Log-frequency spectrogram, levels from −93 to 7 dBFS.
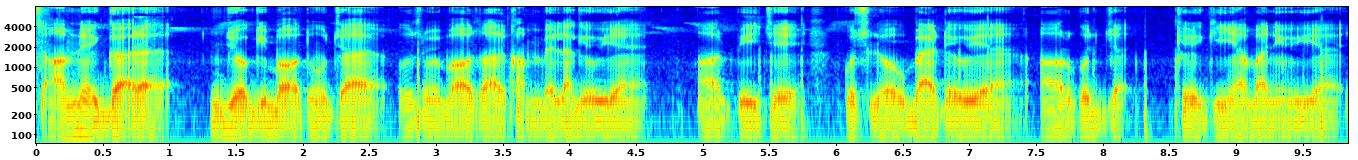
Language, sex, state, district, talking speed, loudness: Hindi, male, Maharashtra, Chandrapur, 175 wpm, -23 LUFS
